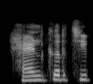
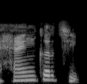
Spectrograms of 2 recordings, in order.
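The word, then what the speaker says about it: handkerchief: letter silent letter आहे आपण नेहमी हँडकर चिप म्हणतो तर डी हे सायलेंट लेटर असल्यामुळे हँकर चीप हँडसम नाही हँडसम सँडविच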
